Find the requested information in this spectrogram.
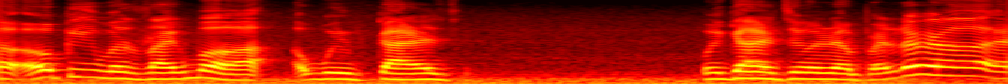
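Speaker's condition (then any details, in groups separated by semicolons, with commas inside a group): Friedreich ataxia; small lung capacity; breathing trouble from small lung capacity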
